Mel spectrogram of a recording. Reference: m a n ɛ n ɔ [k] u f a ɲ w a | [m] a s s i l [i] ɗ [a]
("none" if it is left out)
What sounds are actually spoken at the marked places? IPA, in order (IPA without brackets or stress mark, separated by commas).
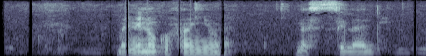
k, n, a, i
